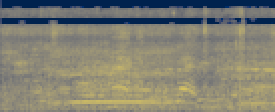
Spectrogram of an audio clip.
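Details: Large Ongole crossbred cattle at a livestock market in Kebumen in the morning, giving a long, steady, low moo lasting over a second with a slight rise at the end, over market chatter and crowd noise.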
